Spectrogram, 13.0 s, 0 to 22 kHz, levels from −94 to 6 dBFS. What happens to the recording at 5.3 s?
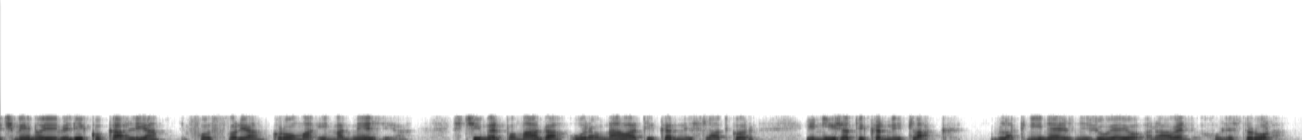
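At 5.3 s you're hearing the iLBC codec, but it isn't a one-off: the same treatment runs through the whole clip. The speech sits in a narrow phone band, roughly 150 Hz to 3.6 kHz, so there's no air or sparkle up top. Each 30 ms frame has its excitation coded on its own, without borrowing from the previous one, and that gives the speech a plainly audible rough, slightly synthetic texture, which fits the 13.33 kbps mode.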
